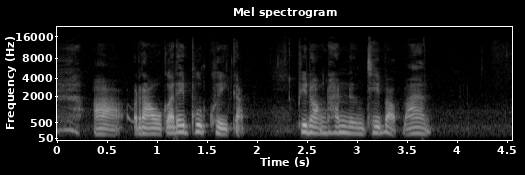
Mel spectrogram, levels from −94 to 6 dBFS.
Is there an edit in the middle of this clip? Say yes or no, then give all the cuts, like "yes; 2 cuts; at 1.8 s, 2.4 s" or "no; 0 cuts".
no; 0 cuts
